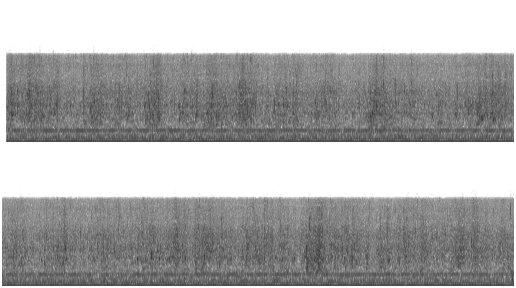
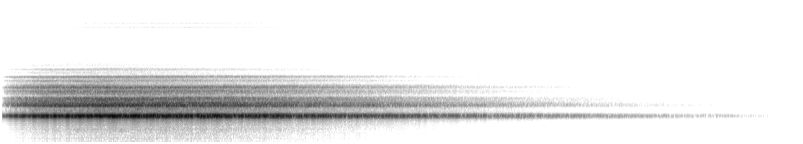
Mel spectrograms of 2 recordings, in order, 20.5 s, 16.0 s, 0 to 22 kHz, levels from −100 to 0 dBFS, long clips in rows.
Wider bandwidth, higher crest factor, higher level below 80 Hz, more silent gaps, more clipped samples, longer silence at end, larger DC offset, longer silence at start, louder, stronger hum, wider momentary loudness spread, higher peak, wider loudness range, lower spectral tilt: first, 6 kHz vs 3 kHz; first, 22 dB vs 16 dB; first, -42 dBFS vs under -90 dBFS; neither; neither; second, 0 s vs 7.3 s; first, 2% vs under 0.1%; about the same, 0.1 s vs 0.1 s; second, -27 LUFS vs -14 LUFS; neither; second, 5 LU vs 20 LU; second, -6 dBFS vs -2 dBFS; second, 2 LU vs 20 LU; second, -2 dB/octave vs -3.5 dB/octave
